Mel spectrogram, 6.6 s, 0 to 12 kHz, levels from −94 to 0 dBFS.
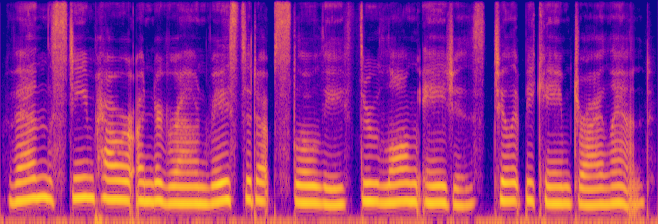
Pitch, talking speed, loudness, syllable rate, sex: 235 Hz, 155 wpm, -15 LUFS, 4.0 syllables/s, female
